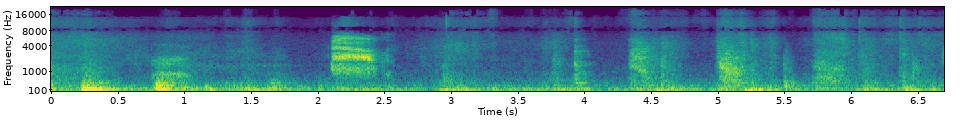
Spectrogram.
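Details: Affectionate greeting meow from Mametarou, a brown tabby cat at home welcoming its owner into the room. One short, bright, high-pitched mew midway, surrounded by low rustling and household background noise.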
